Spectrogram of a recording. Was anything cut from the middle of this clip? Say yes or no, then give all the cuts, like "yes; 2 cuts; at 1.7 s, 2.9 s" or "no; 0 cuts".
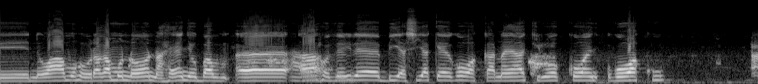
no; 0 cuts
